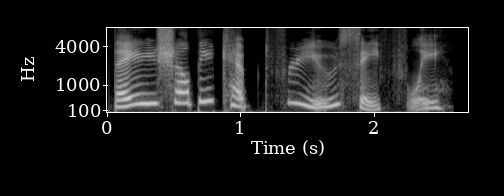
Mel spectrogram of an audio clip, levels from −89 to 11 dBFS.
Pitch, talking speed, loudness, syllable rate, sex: 285 Hz, 155 wpm, -19 LUFS, 3.8 syllables/s, female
